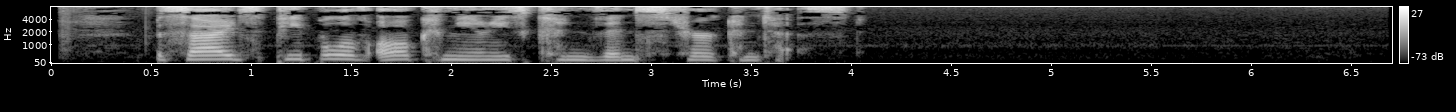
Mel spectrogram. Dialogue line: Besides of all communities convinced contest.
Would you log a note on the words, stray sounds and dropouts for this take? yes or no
yes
